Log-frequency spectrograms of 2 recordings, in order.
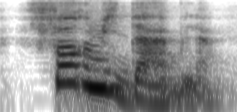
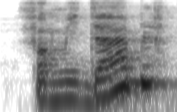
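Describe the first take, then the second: First: The stress falls on the first and last syllables. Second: The stress falls on the last syllable only. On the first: It adds insistence and expressiveness. "un accent d'insistance, d'expressivité à la fois sur la première et sur la dernière syllabe" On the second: It is the neutral, basic way of saying it. "j'accentue sur la dernière syllabe"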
